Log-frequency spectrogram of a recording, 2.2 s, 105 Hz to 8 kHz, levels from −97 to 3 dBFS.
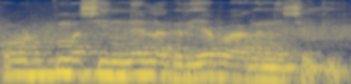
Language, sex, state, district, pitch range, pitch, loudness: Hindi, male, Uttar Pradesh, Shamli, 145-175 Hz, 165 Hz, -13 LUFS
